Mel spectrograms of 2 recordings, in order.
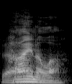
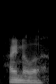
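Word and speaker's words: Heinola: now there you are heinela heinelah like vanilla and heinz ketchup but you kind of meld them together that's what i try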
